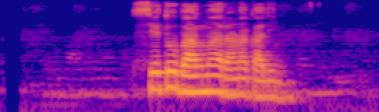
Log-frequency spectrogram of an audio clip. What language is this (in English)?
Nepali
